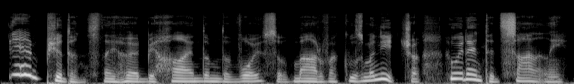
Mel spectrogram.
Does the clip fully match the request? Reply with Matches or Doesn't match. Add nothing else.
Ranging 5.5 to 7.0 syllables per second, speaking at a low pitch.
Doesn't match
